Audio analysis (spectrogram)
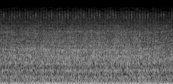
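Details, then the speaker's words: BMW M52tu/M54 six after valve cover gasket replacement, idling; steady even hum, no ticking or stumble. Runs fine, normal idle. "It seems like it runs fine. A little bit of smoke came out, oil smoke, when we first started it from the oil run down the spark plug holes. We're just letting it idle."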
